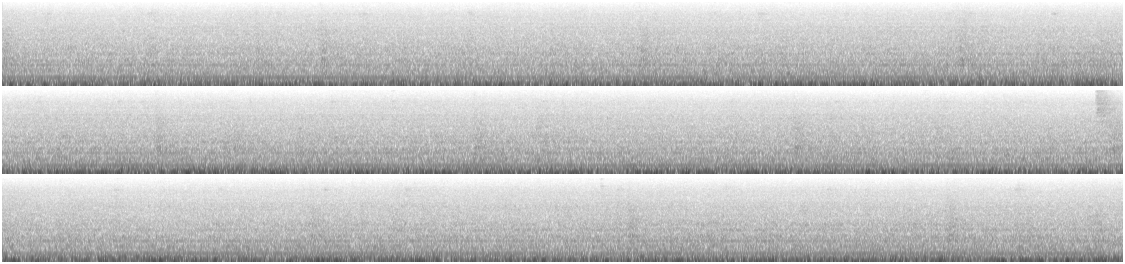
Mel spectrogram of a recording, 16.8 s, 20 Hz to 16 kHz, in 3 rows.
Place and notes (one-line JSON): {"title": "Stau/Hunte, Oldenburg - animal food factory", "date": "2016-09-14 10:40:00", "description": "Oldenburg, at the river Hunte, large animal food factory drone\n(Sony PCM D50, DPA4060)", "latitude": "53.14", "longitude": "8.24", "altitude": "2", "timezone": "Europe/Berlin"}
